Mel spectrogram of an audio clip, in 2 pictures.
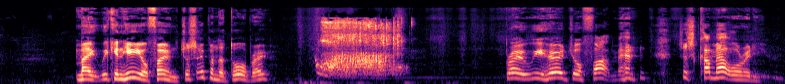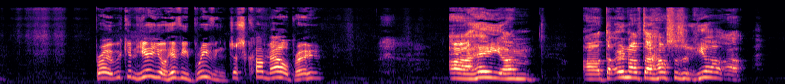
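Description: A young man talks expressively and animatedly, close by.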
